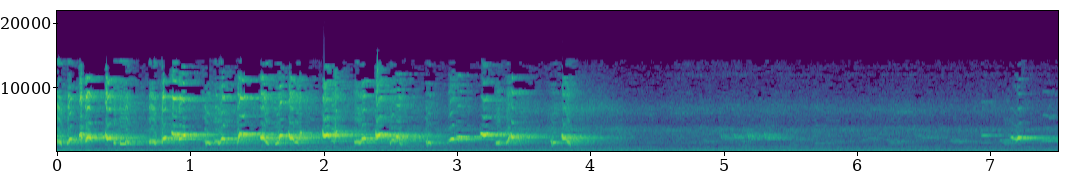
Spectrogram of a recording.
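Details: Yellow-vented bulbul song aimed at making other bulbuls join in: a fast, loud cascade of chattering descending notes for four seconds, then a near-quiet stretch with a faint hum and one last short note.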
